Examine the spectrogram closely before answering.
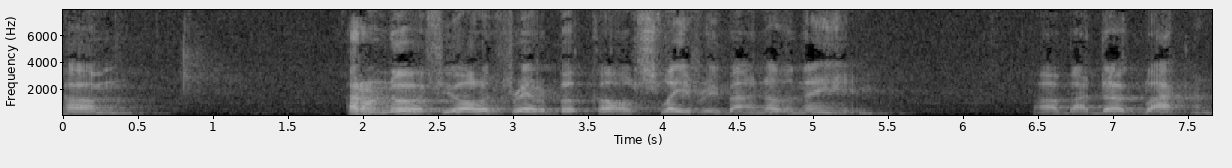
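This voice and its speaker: In a Southern US accent, a man talks at a moderate pace with ordinary pitch variation and long, frequent pauses, with audible room echo. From Birmingham, Alabama. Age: 80s+. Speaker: retired pastor speaking on civil rights history. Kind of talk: talk to high school students.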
